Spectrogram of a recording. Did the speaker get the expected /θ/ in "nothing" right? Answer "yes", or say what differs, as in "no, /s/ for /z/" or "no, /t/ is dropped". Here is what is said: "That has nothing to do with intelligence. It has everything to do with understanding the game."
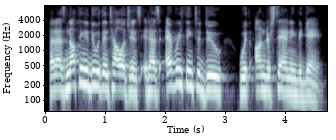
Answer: yes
